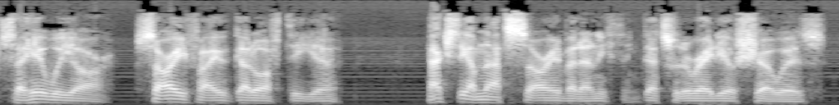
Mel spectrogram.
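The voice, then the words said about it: Brooklyn truck driver's accent. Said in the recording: “he speaks in a truck driver's accent like he's from Brooklyn”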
